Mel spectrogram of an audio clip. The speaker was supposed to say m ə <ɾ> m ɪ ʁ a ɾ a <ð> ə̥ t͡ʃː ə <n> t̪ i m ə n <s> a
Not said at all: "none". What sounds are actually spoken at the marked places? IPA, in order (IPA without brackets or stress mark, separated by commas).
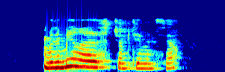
l, θ, m, s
